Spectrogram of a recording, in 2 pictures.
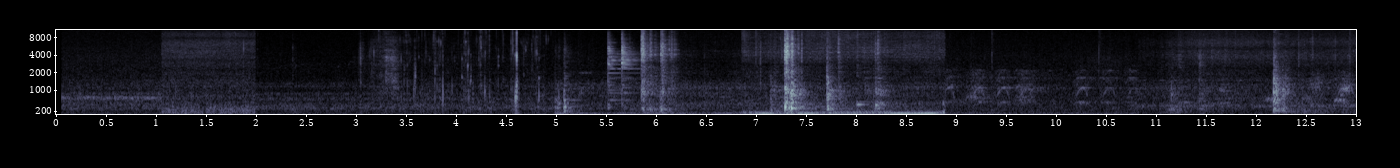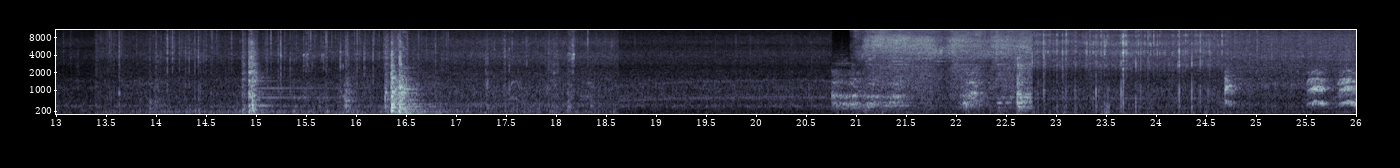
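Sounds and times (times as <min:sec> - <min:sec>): charcoal crackles: 0:03.0 - 0:26.0
meat sizzling: 0:03.0 - 0:26.0
tongs clinking on grill: 0:05.4 - 0:06.3.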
